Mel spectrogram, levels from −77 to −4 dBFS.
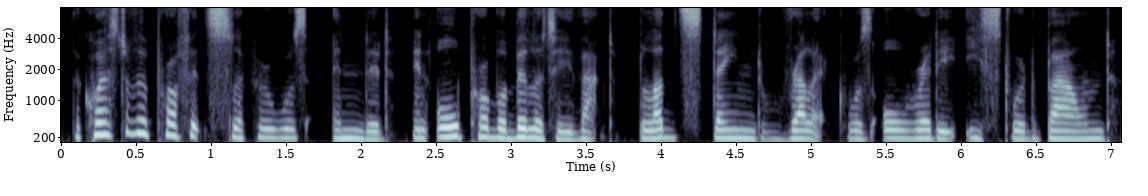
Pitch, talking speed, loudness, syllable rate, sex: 180 Hz, 160 wpm, -22 LUFS, 4.9 syllables/s, female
